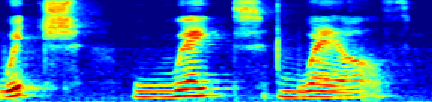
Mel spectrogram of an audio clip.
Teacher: Upside down W, HW, voices velar glide. Back part of tongue raised towards soft palate and lips rounded. Heard in which, wait, whales.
